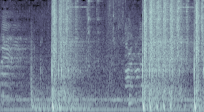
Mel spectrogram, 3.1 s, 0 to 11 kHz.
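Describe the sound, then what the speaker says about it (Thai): Bursts of automatic gunfire from the Battlefield 3 video game, two loud rapid-fire volleys with sharp single shots between them, heard close up with a player's voice occasionally underneath. "ปืนลั่นปืนลั่น"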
